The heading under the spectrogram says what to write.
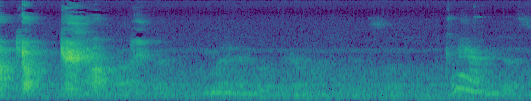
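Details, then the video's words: Pet African grey parrot indoors, a Kansas University fan, saying "Rock Chalk Jayhawk": two short, sharp, speech-like bursts at the start, a long quiet gap, then one more rough syllable near the end, in a small room. "My Parrot says, "Rock Chalk Jayhawk KU""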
